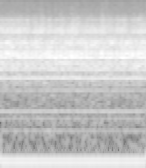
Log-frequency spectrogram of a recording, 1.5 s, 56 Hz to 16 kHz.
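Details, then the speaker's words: Yaesu G-1000DXC antenna rotator on bench test, speed dial turned down, running counterclockwise: steady low, even hum with no knocks or grinding; rotator turning slowly and smoothly, normal. "I don't know if you can hear that, but that is the rotator just very slowly moving."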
